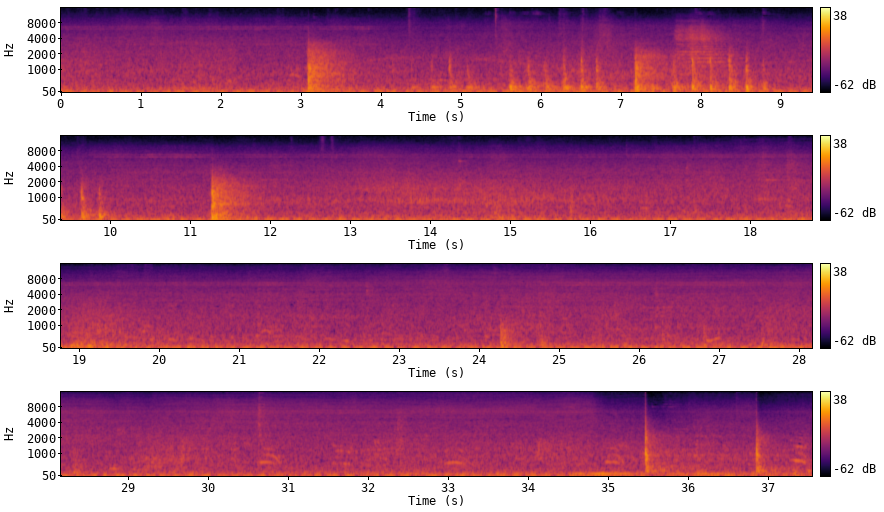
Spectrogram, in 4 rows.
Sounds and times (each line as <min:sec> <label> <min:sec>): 0:00.0 vehicles 0:37.5
0:00.0 workers 0:37.5
0:04.6 hammer 0:10.1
